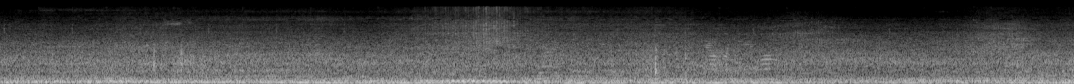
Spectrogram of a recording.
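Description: Traffic rumbles past close by on a busy road.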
